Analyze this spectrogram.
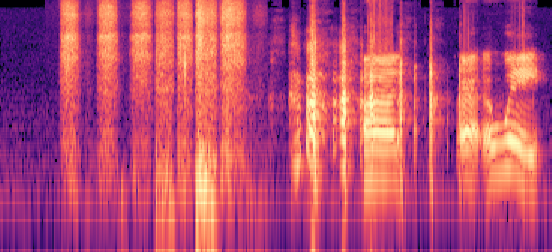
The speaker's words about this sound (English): I like your, like, heroin injection sniffs.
